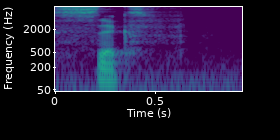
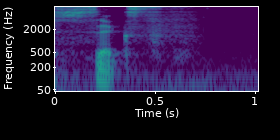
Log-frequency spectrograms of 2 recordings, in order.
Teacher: people pronounce it almost like with an F sound, like sixth instead of sixth.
